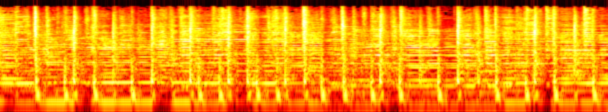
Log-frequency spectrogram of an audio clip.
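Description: A country band playing live, with strummed guitars and bass guitar keeping a steady rhythm.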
